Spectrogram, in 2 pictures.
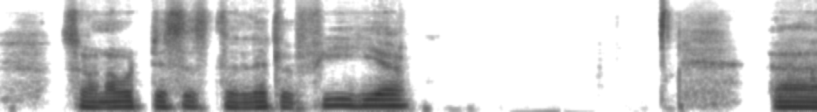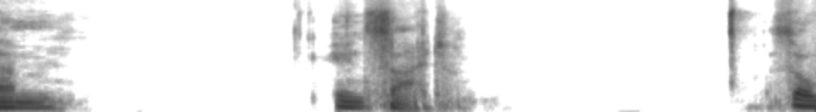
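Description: A man lectures calmly into a close microphone, in short phrases with pauses.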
